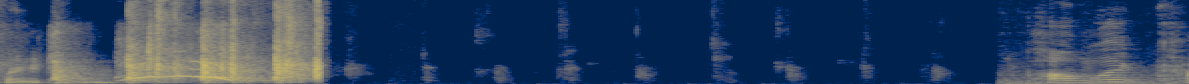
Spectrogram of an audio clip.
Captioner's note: applause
